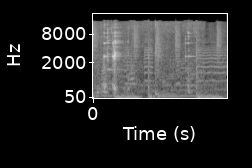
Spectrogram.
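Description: Glasses clinking a few times on a bar counter over background music with a deep bass line.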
